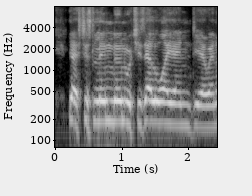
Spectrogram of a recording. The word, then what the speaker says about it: Lyndon: has so that's comms comm sbar comms bar linden already gave you his email address but do it one more time London yes just linden which is ly India and I'm fortunate to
